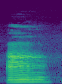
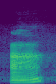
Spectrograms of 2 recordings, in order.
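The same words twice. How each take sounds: First: It is said with the first tone. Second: It is said with the second tone. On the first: "Yang pertama A" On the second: "Yang kedua A"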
